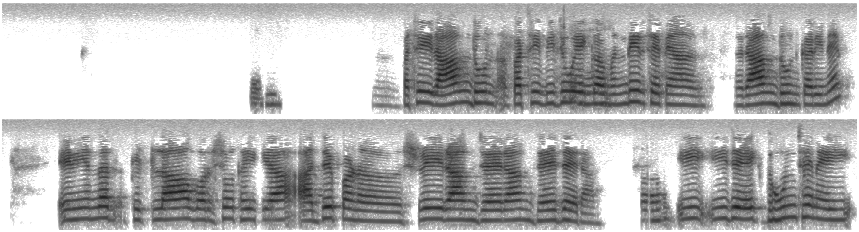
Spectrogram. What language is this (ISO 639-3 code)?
guj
